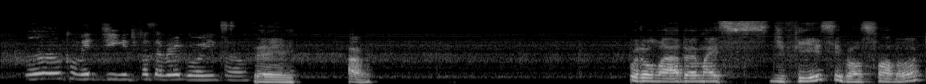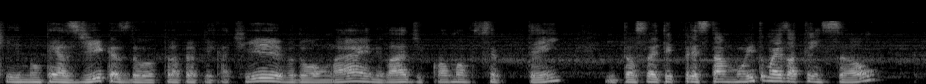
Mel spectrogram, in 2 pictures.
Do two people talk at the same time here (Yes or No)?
No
